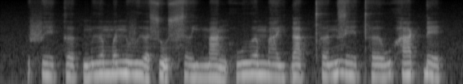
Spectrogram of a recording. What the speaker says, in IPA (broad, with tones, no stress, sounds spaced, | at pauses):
f e̤˨˩ k əː˨˩ k̚ m ɨ˧ ə̯ m ə˧ n v ɨ˧˩ ə̯ s ṵ˧˨ s ə̤˨˩ j m a˧˩ ŋ h w u˧ ə̯ m a̤˨˩ j ɗ a˨˩ t̚ t̪ʰ ə˨˦ n z e̤˨˩ t̪ʰ əː˨˦ w h a˦˥ k̚ ɗ e˨˩ k̚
